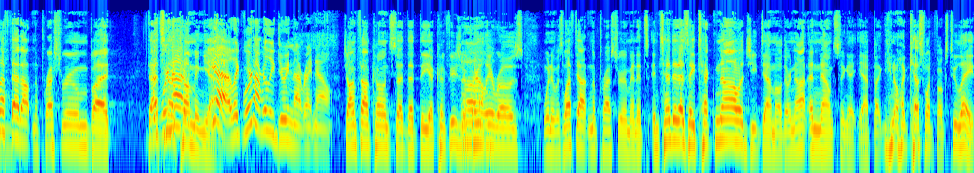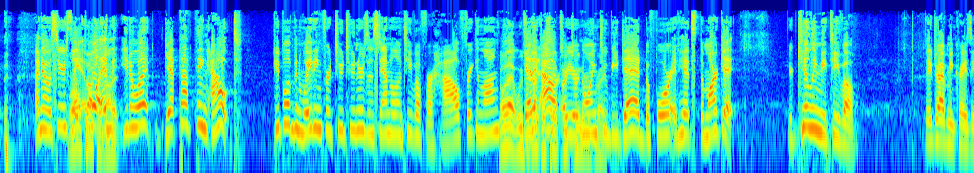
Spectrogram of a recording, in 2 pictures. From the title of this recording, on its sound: Special Saturday show from CES!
